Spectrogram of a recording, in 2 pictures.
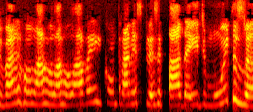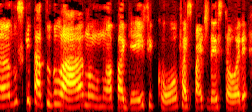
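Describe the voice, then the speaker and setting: A woman in her thirties, a guest content creator, talking in a rambling, expressive way with many fillers on a video call. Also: high-pitched, dry recording, lo-fi sound. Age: 30s. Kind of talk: casual live chat.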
